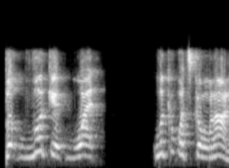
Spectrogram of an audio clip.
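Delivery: acted-out baffled objection; disbelieving protest. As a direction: plead the obvious, incredulous. Retold protest at bad news.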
